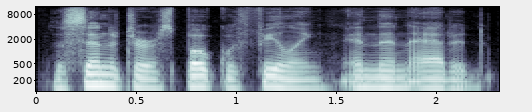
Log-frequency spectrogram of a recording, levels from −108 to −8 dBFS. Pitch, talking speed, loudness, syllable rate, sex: 115 Hz, 205 wpm, -20 LUFS, 6.3 syllables/s, male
